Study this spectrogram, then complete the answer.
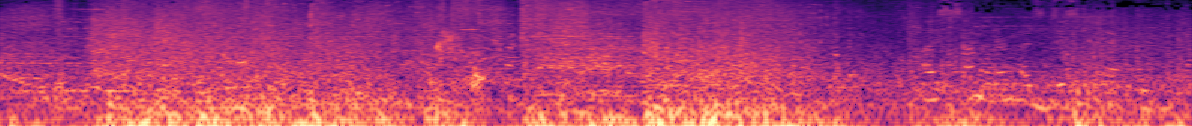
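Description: Game spell effects crackle and clash in a busy battle.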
